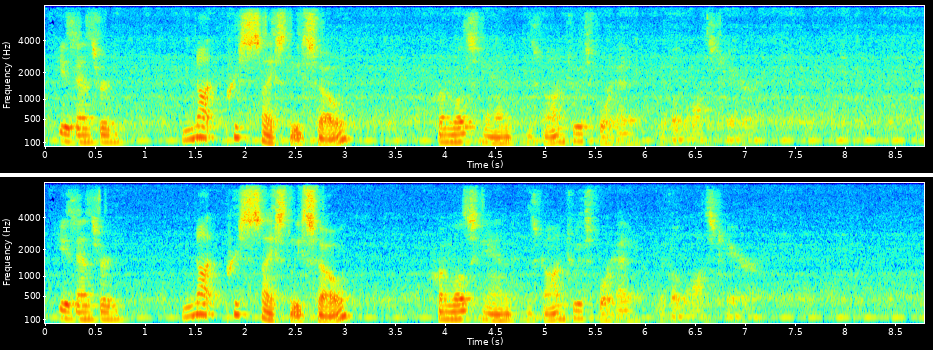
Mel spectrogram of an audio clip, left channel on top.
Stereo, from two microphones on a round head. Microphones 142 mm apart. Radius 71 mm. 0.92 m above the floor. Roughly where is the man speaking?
Centre.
